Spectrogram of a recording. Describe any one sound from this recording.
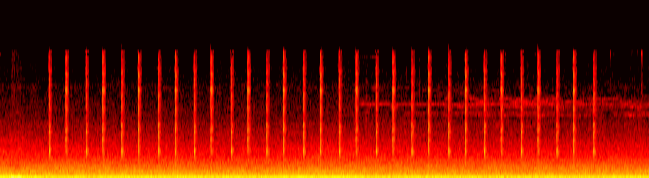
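A turn signal ticks quickly and evenly.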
